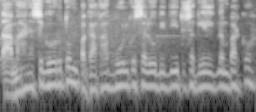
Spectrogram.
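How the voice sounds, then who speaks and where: A man's voice: lowish voice, steady tone, very fast, over music, natural voice. A man playing a Filipino ship worker who misses his family, speaking sincerely and emotively in an audio drama. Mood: subdued. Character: downhearted, grateful male Filipino ship worker missing family.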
